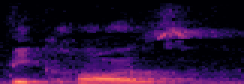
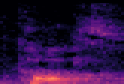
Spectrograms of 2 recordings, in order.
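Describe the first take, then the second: First: The first syllable is fully pronounced. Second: The first syllable is dropped. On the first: The speaker calls it wrong. "not because" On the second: The speaker calls it right. "but cause"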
